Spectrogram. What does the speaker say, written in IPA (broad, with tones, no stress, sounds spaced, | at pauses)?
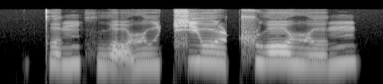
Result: t̪ ɤ˧˥ ŋ x w ɔ̰˨˩ ɻ u˧˥ t͡ɕ j o˥˩ ʊ̯ ʈ͡ʂ w ɔ˥ ɻ ʊ˧˥ ŋ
